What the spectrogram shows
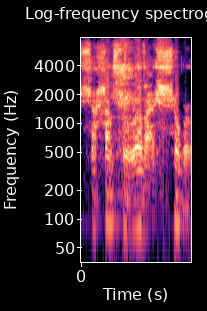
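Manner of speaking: put-on voice that comes out sounding drunk. Trying a Sean Connery impression that the other speaker says sounds drunk. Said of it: "now you just sound drunk".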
